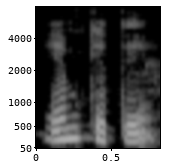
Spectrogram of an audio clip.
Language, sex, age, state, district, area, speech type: Santali, female, 30-45, West Bengal, Bankura, rural, spontaneous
